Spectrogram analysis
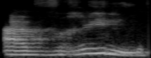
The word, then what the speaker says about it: avril: O próximo, avril, ficou tudo sublinhado. Avril. Olha esse L aqui, tem que fazer o L bem redondinho, não pode engolir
